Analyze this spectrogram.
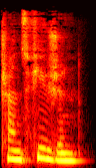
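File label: "transfusion", British English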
